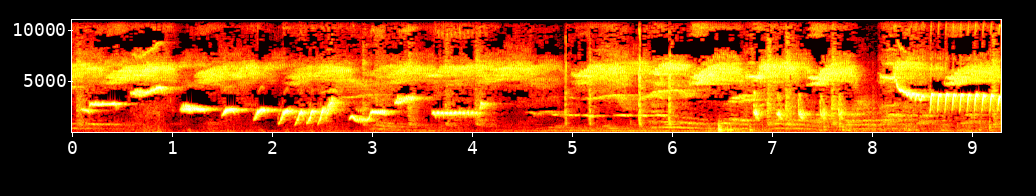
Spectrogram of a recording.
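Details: White-rumped shama song used as a lure, 2022: a series of clear downslurred whistles, then dense high twittering and a closing fast buzzy trill, with faint insect-like chirping in the background.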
